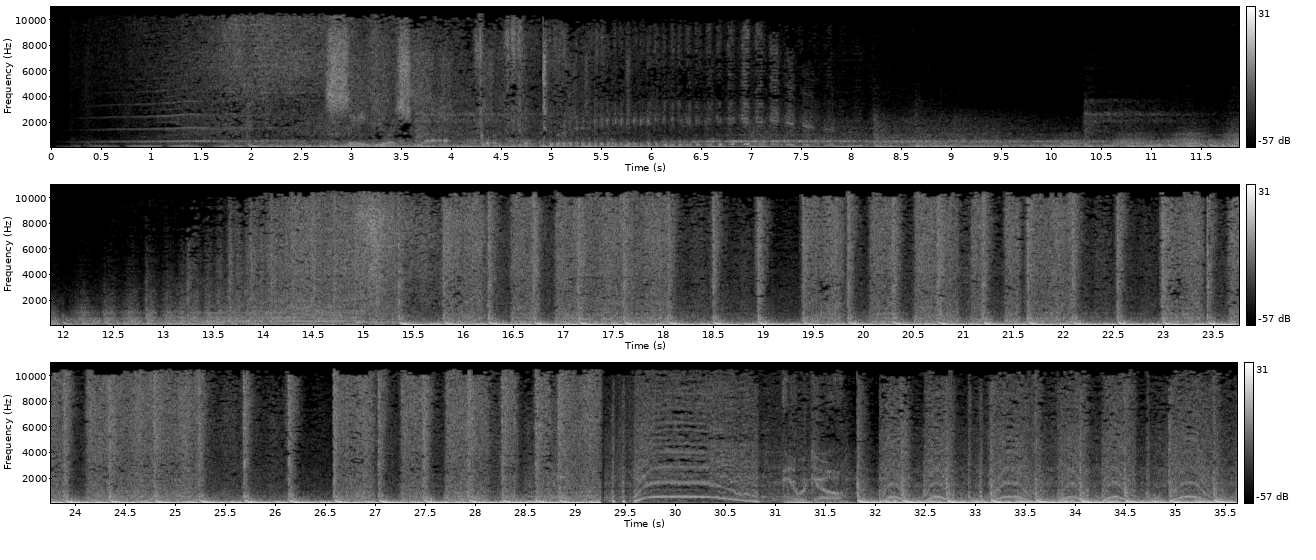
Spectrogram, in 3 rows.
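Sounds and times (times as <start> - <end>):
Malaysian music beat: 1.0 - 35.6.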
